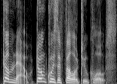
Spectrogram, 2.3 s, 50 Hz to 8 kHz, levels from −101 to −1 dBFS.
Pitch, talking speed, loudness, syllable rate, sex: 220 Hz, 205 wpm, -18 LUFS, 5.1 syllables/s, female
